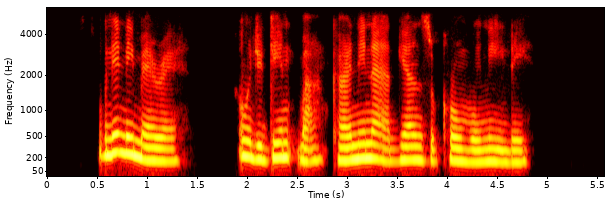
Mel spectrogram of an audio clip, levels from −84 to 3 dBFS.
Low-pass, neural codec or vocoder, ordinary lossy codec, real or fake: 5.4 kHz; codec, 24 kHz, 0.9 kbps, WavTokenizer, small release; Opus, 32 kbps; fake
